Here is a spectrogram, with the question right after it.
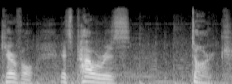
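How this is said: It is said in an exaggerated, overdramatic way.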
